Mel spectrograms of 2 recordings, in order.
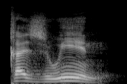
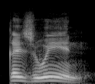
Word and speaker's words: قزوين: اليها مدينه مدينه مدينه قزوين بفتح القاف الا ان الشائعه بيننا نقول قزوين بكسر القاف والبعض قد يجعل ضمه قزوين فيقولون مرتضى القزويني بكسر القاف بحسب القراءه الصحيحه هي قزوين وليست قزوين على اي حال بحسب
